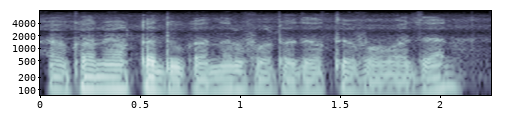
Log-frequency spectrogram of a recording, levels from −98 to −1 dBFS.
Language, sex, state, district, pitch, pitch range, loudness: Bengali, male, Assam, Hailakandi, 90 Hz, 85-100 Hz, -21 LUFS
